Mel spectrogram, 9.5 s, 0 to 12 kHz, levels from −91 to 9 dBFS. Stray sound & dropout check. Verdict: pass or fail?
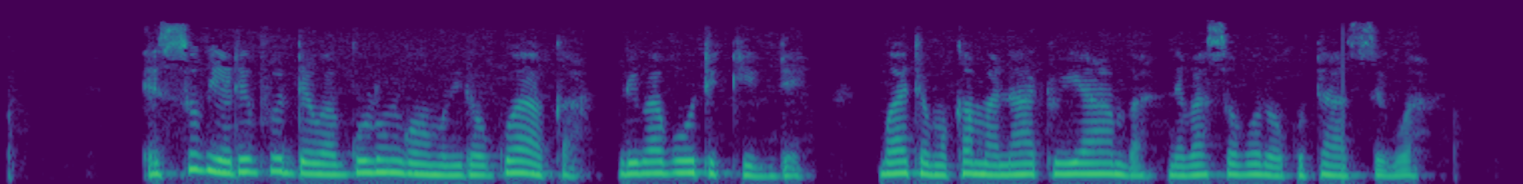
pass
